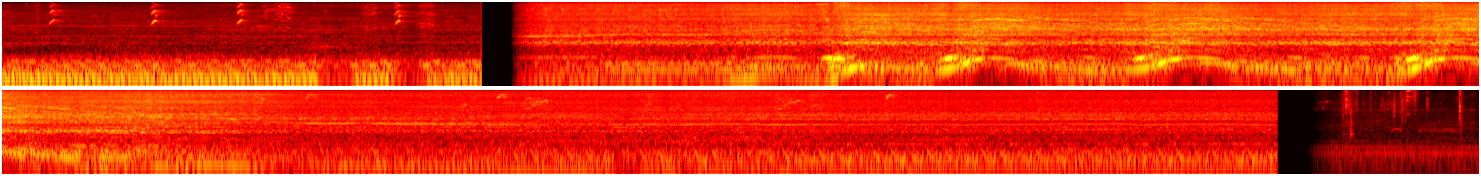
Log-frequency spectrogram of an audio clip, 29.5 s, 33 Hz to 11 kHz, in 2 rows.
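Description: Holden VT Commodore CSV Volanti's 5.0-litre V8 idling. It is heard first at the exhaust, then in the engine bay, where it is revved up and let fall back four times in quick succession before settling to a steady idle with a thin high whine over it.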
